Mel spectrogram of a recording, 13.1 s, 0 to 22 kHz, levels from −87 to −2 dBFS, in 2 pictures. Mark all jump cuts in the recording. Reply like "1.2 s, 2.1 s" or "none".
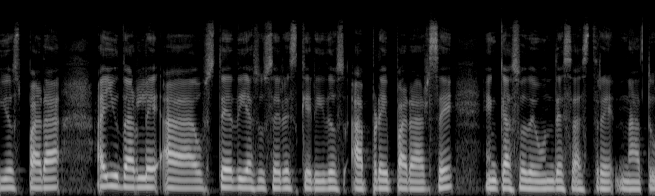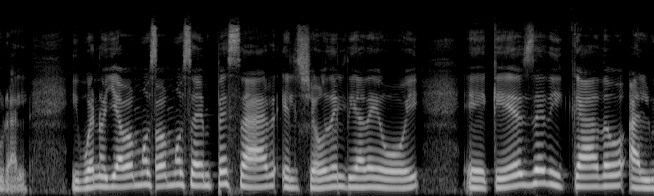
8.1 s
